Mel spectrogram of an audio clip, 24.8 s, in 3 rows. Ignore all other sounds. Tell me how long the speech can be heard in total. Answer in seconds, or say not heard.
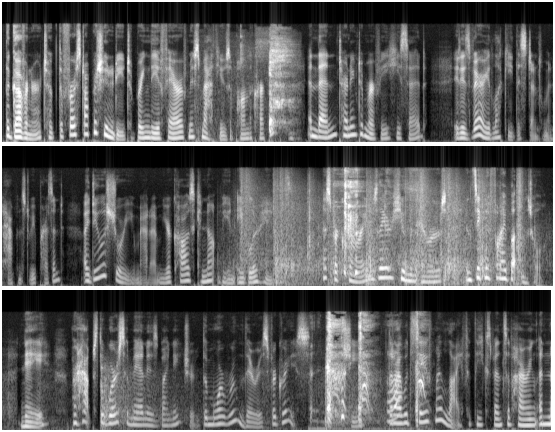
25 s.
